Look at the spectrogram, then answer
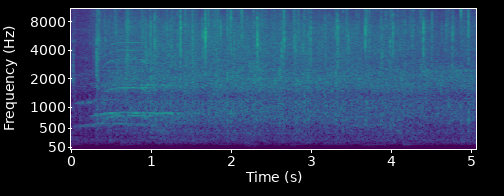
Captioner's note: audience applauding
